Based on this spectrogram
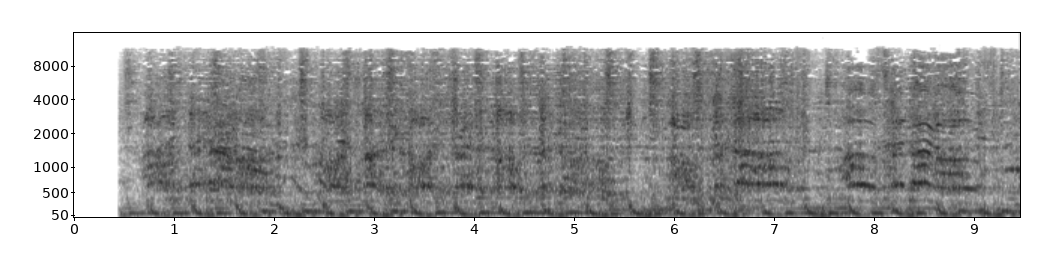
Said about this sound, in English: Now, they're going to be chanting in German, but what they're actually saying is basically immigrants out, Germany to the Germans, immigrants out. And these are the 18 to 35-year-old crowd.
